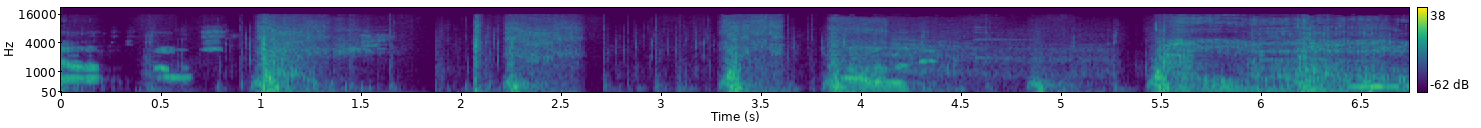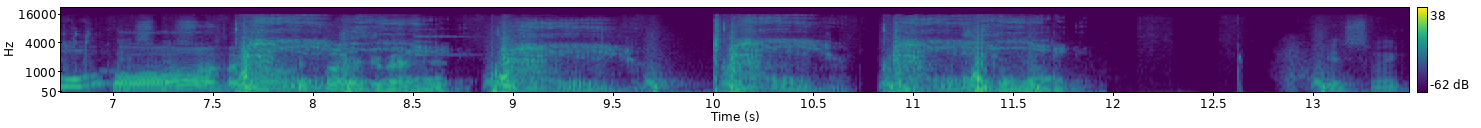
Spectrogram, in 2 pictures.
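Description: A sword strikes a zombie with sharp thuds.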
